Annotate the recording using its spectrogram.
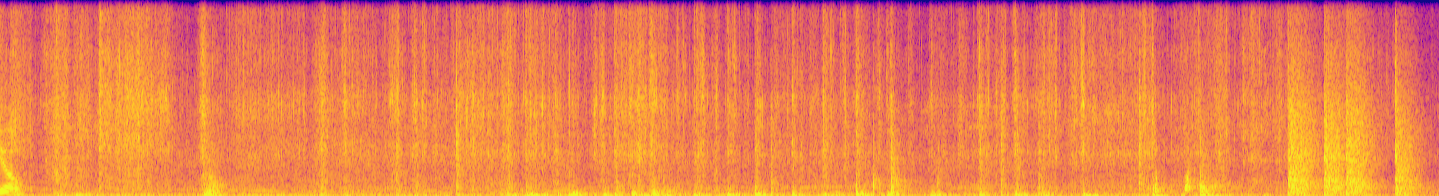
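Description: Thin plastic food-prep gloves crinkling and rustling while soft rice-flour dough is wrapped and pressed into a plastic mooncake mold, with scattered light clicks and knocks of the mold and hands against a metal tray. A steady low hum runs underneath.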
